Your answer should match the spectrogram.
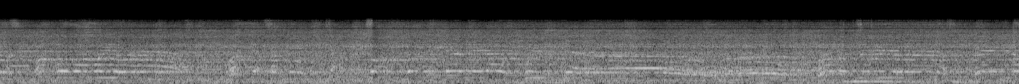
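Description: Punk rock band playing live through a large PA: distorted electric guitars, bass and drums with a lead singer's voice over them, recorded from far back in the audience.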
